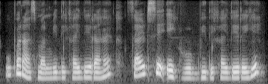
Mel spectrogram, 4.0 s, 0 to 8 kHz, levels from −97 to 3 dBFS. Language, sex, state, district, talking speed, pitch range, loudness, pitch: Hindi, female, Bihar, Samastipur, 225 wpm, 155-215 Hz, -16 LUFS, 155 Hz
